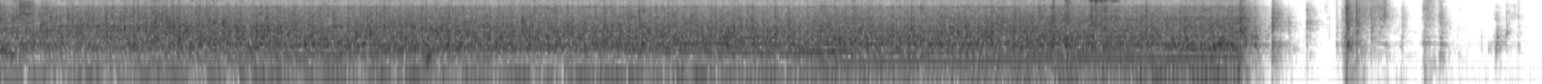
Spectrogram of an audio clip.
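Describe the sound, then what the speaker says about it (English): A loud, steady motor whir of a food processor running for several seconds, then it stops abruptly, followed by a few clattering knocks. "I'm just going to pop this onto my food processor."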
